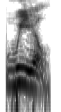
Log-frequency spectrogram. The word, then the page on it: wheel: /w/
